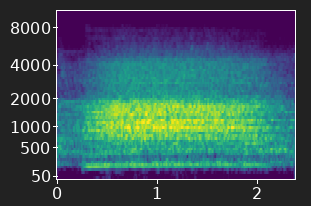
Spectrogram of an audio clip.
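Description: Buddhist chanting by many voices in unison: one long held note that comes in about a quarter second in and fades away near the end.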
